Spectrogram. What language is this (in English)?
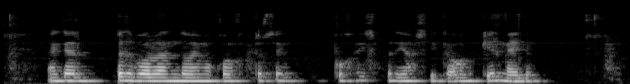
Uzbek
